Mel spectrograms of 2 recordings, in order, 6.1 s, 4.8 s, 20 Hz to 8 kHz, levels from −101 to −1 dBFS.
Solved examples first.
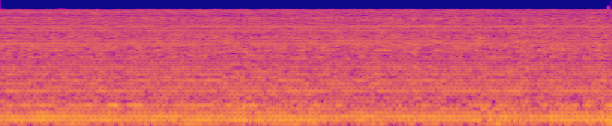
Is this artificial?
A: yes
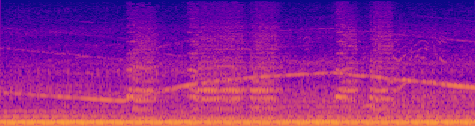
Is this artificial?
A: no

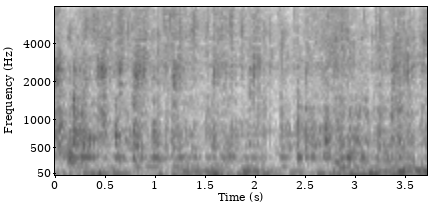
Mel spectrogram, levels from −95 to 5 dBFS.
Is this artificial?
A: no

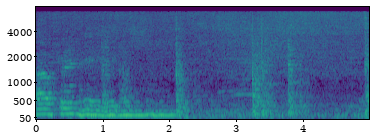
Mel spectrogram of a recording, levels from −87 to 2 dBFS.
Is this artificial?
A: no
